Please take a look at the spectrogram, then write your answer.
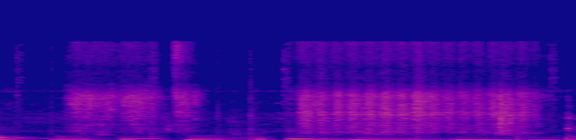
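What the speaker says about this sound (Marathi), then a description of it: "पिशवीत घालून पिशवी असे हाताने चोळून घेतली तर शेंगदाण्याची साल काढणे सोपे जाते" Roasted peanuts are rubbed by hand inside a plastic bag to loosen their skins, producing close, dry rustling and scratchy friction in repeated strokes, louder in the second half, over faint background music.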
